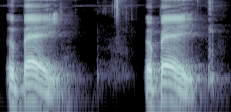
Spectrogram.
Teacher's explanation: the stress comes right on the second syllable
